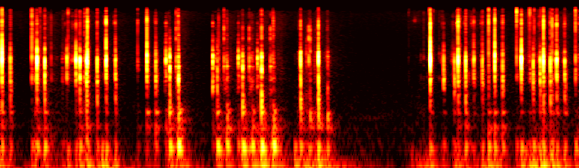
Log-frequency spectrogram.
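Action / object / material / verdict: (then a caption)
tap / plastic mechanical keyboard / plastic / none. A clear plastic mechanical keyboard with transparent keycaps is typed on by long-nailed fingertips, producing bursts of quick, sharp, bright clicks with very short ring. The bursts are broken by brief pauses, including a near-silent gap around the five-second mark before the typing resumes.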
